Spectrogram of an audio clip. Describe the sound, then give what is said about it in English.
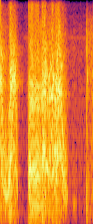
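A person imitates a puppy's barks: two yappy, harmonic bursts, the second longer, followed by a short breathy yip. No other talking. “maybe I could just say a few words in doggy in here. You can bark along with me if you want.”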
